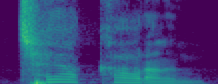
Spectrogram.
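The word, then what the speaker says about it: צְעָקָה: 마찬가지로 옳은 일이라는 단어는 체다카라는 뜻인데 울부짖음이라는 단어는 체아카라는 단어예요. 체다카, 체아카, 역시 비슷한 발음의 라임을 연결하고 있죠.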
